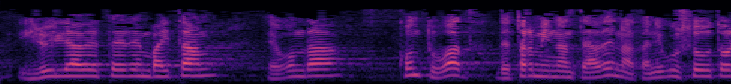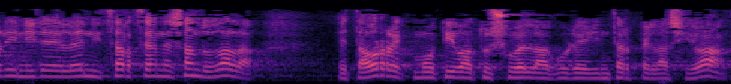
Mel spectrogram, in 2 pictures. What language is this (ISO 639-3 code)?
eus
